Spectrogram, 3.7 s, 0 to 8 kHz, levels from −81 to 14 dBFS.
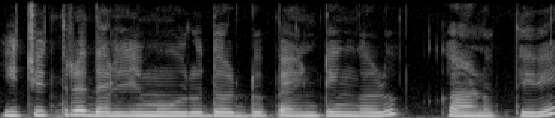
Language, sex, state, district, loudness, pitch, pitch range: Kannada, female, Karnataka, Bidar, -16 LUFS, 230 Hz, 225-245 Hz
